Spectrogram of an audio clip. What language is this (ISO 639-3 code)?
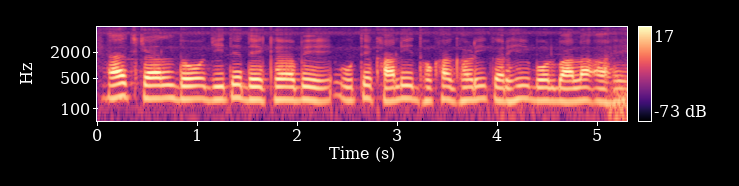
hne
